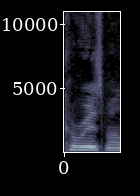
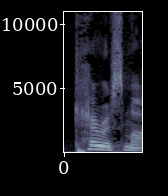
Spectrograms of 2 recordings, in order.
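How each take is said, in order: First: It is said with the usual English pronunciation. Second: It is said with a Greek-style pronunciation. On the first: This is the everyday English word. "Not charisma like we say" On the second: This is the original Greek word. "I think is how you say it"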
